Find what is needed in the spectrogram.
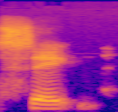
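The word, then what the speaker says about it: seitan: they can't say taht they should just call it satan you know that's kind of how it really sounds so you take a slab of satan first thing in the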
